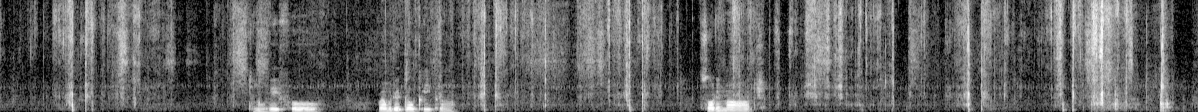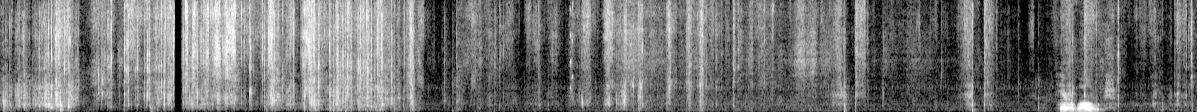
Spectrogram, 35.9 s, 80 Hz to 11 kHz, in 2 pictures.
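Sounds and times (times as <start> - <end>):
card packet wrappers tearing: 18.0 - 24.4, 33.9 - 35.9.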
